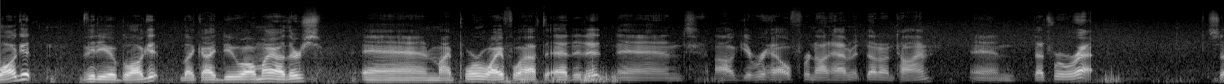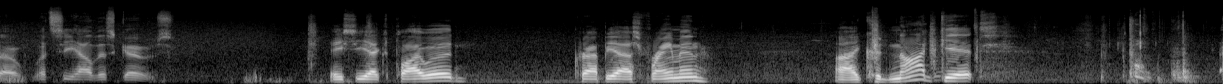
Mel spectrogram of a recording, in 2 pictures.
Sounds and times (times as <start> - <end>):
Speech: 0.0 - 11.0, 12.1 - 14.0, 15.6 - 16.9, 18.0 - 19.4, 20.6 - 22.3
Outside, rural or natural: 0.0 - 24.4.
